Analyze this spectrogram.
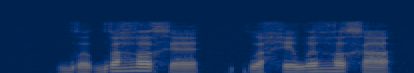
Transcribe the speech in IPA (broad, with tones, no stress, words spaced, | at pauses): ɡʷɜ˩ ɡʷa˥ɦʌ˥xɛ˩ | kʷa˨he˨wə˦ ɦʌ˦xa˨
